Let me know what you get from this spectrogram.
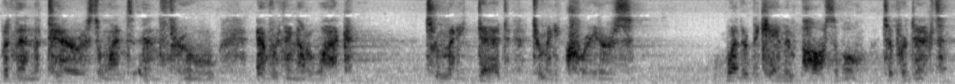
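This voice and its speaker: An actor playing an earnest, hopeful farmer in a video game, speaking in a confiding way. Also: male voice, on the low side, fairly even intonation, normal speed, natural voice. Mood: troubled. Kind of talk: video game cutscene acting. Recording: reverberant space, faint background noise.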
